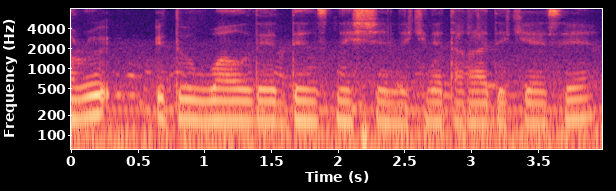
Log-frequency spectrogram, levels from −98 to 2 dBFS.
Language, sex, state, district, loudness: Nagamese, female, Nagaland, Dimapur, -16 LUFS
